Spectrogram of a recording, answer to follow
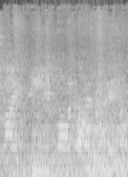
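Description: Bowling alley din: background voices over the low rumble of a bowling ball rolling down the lane.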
